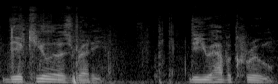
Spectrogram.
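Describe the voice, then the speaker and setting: An actor playing a resolute young warrior in a video game, terse, earnest and formal, with deadpan delivery. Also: male voice, lowish voice, fairly quick, noisy background, lightly acted. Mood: calm, determined. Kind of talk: dramatic video game acting.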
